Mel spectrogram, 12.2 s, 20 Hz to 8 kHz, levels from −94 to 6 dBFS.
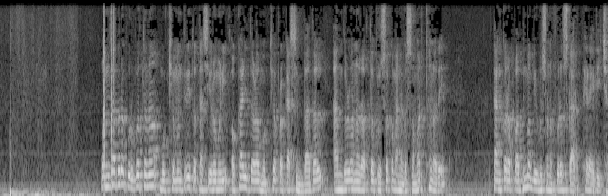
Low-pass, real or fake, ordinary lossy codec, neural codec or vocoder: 7.2 kHz; real; none; none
